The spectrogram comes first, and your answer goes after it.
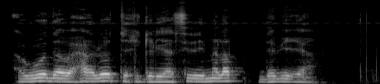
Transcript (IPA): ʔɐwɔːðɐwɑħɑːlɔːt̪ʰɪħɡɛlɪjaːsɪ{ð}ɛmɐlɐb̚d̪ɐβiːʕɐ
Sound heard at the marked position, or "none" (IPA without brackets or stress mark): ð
